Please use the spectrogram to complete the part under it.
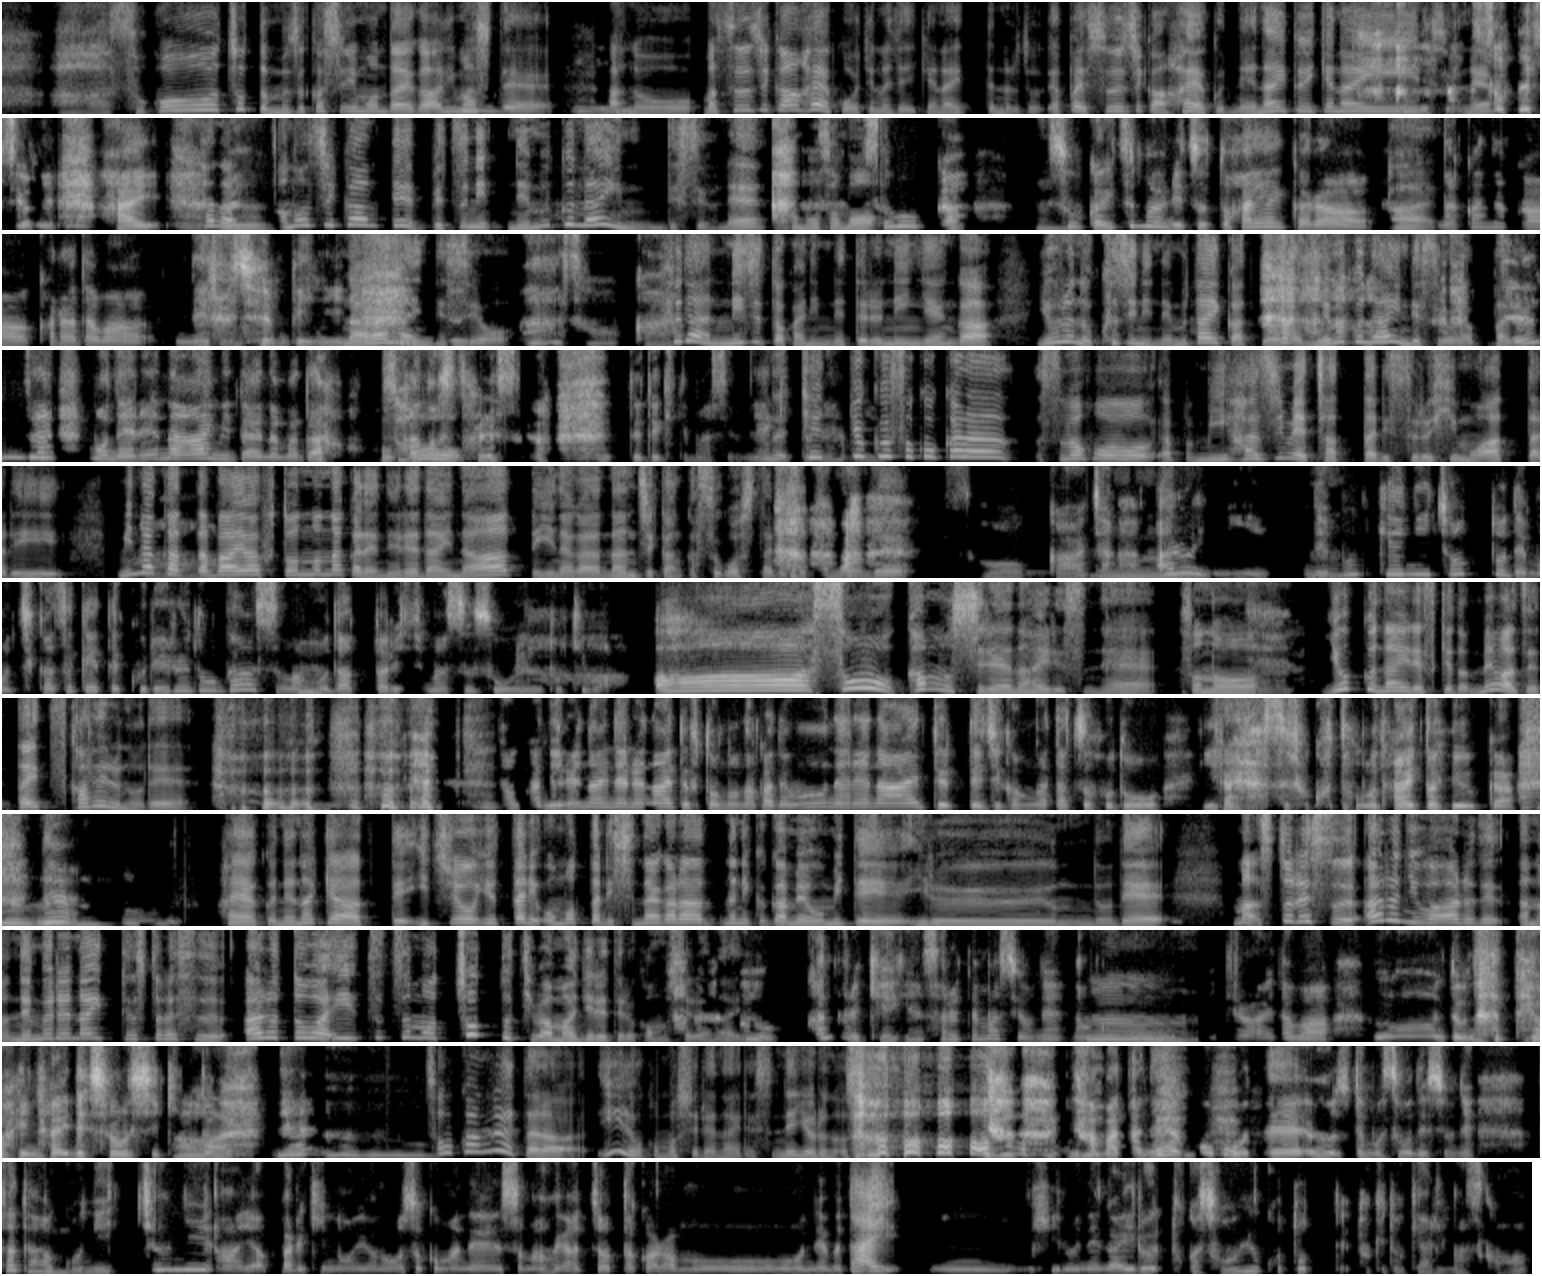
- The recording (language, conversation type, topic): Japanese, podcast, 夜にスマホを使うと睡眠に影響があると感じますか？
- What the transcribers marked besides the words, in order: laugh; laughing while speaking: "そうですよね"; laughing while speaking: "寝る準備に"; laugh; laughing while speaking: "またほ 他のストレスが"; laugh; laugh; laughing while speaking: "イライラすることもないというか"; laughing while speaking: "唸ってはいないでしょうし、きっと"; laugh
